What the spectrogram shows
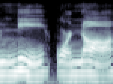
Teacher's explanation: The English mouth simply dropped the first consonant.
